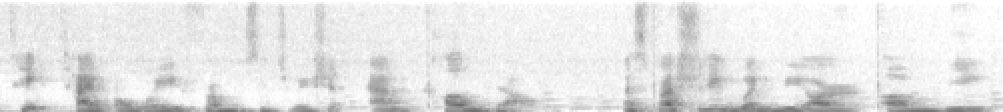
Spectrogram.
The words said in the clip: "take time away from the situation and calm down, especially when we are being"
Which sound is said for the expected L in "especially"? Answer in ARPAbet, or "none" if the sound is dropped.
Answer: L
